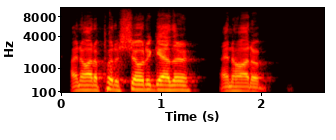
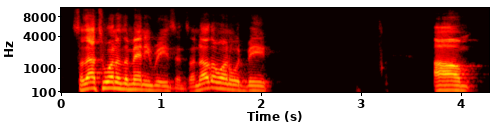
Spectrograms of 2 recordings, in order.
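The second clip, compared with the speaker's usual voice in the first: normal talking voice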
